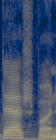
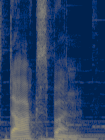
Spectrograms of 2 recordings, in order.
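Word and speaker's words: Dachsbun: to almost $30 so oh no I said it wrong it's not Dash buun It's doc spun you know who you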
